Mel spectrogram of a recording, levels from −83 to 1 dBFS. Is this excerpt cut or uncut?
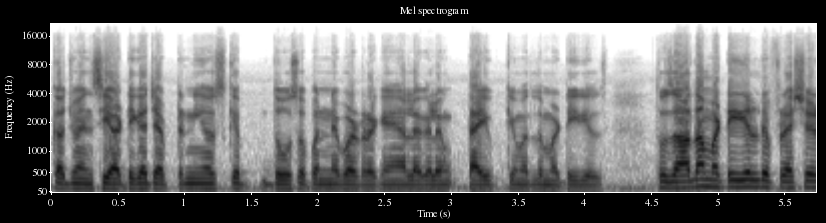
uncut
